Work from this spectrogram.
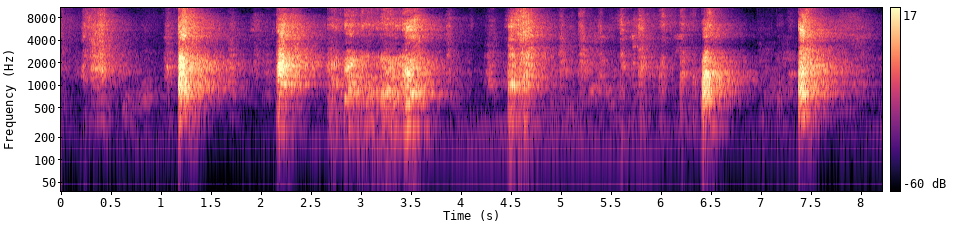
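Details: Dog aged 10.5 months barking at an intruder in its kennel: loud, harsh barks repeated about once a second, some in quick pairs, with a low steady hum beneath and faint voices.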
